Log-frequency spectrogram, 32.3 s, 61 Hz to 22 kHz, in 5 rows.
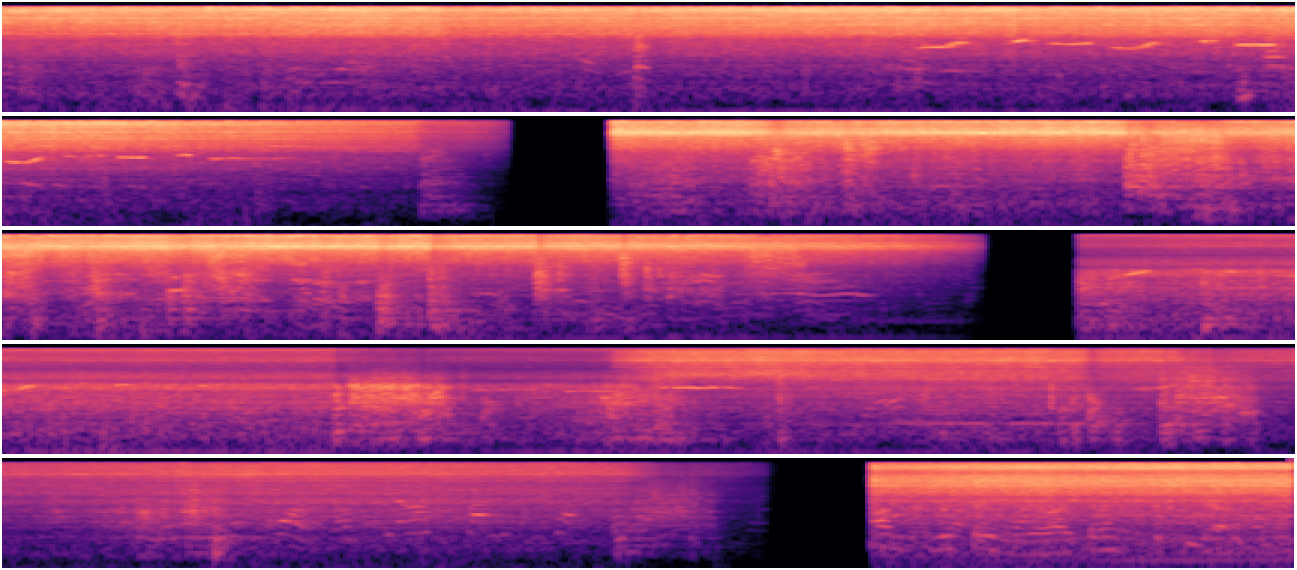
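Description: Steam hissing steadily from a GWR Manor class 4-6-0 steam locomotive. After a break about nine seconds in, a coal shovel scrapes and clatters as coal is fired into the engine's firebox. After a second break about eighteen seconds in, steam hisses again with irregular clanks.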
